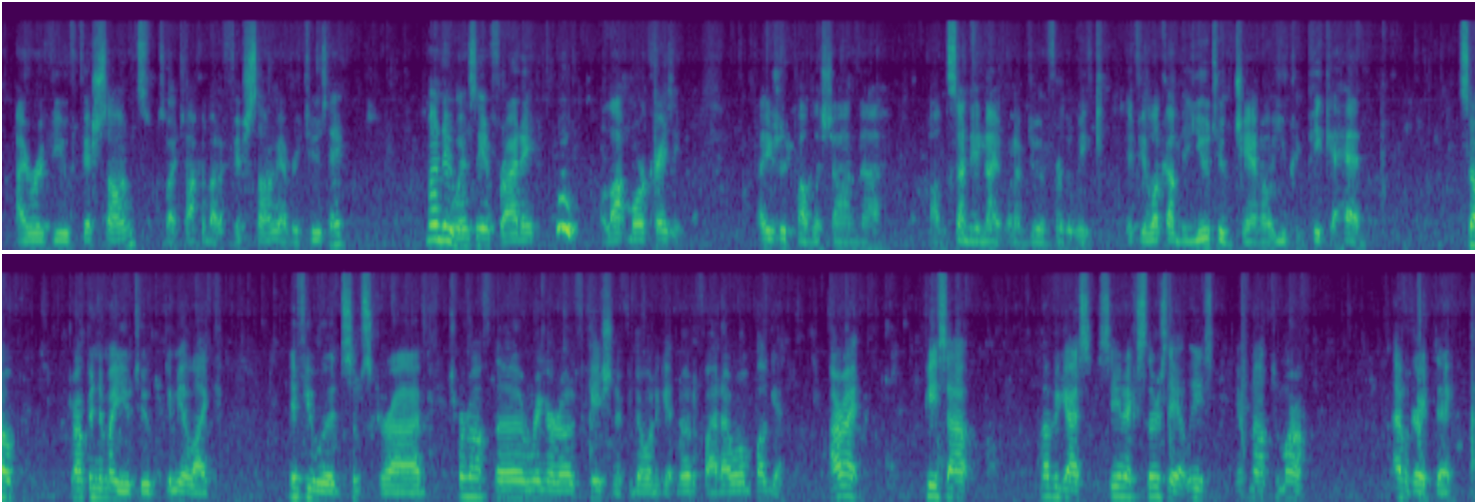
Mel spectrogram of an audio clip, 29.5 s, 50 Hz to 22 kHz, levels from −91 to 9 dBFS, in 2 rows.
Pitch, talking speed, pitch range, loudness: 125 Hz, 195 wpm, 110-140 Hz, -24 LUFS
